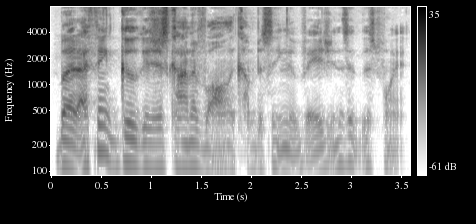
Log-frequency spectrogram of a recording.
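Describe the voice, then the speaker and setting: A man's voice: lowish voice, brisk, vocal fry, breathy edge. A man telling a long story in casual, profane chat.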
